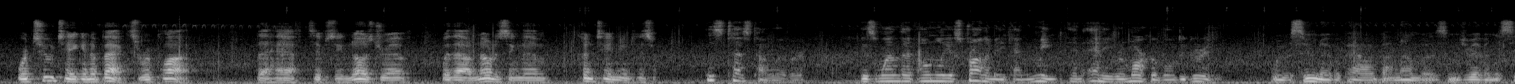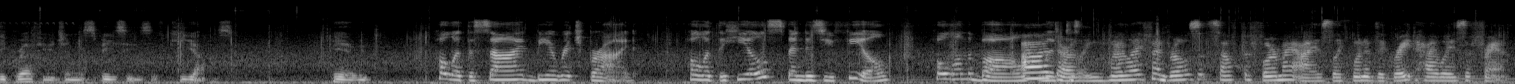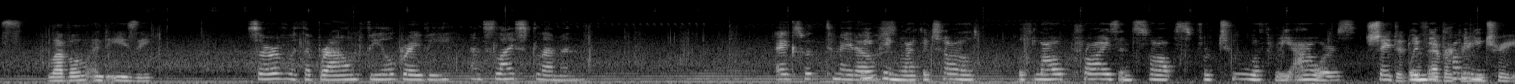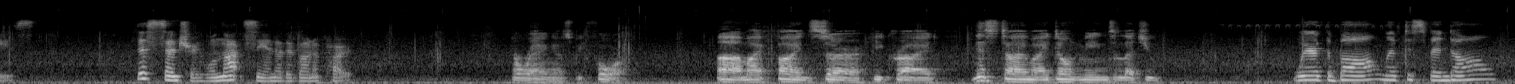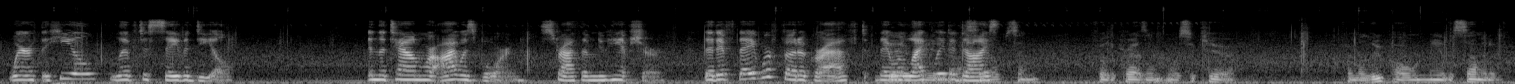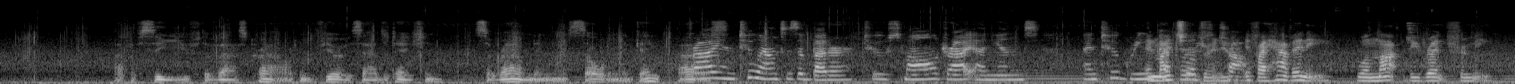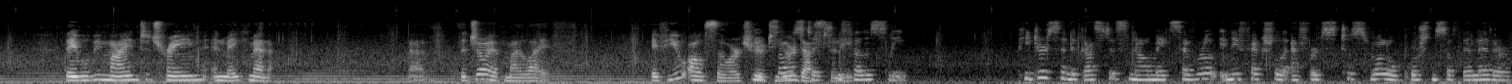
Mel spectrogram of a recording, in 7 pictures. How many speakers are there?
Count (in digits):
7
